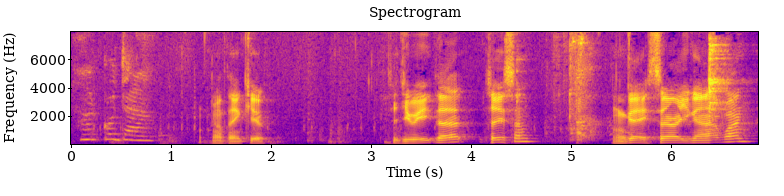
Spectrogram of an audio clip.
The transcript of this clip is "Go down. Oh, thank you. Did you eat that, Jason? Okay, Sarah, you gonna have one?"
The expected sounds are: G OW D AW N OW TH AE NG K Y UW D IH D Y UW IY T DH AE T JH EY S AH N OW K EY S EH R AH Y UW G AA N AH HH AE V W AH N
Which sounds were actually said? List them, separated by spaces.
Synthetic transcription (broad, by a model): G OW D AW OW TH AE NG K Y UW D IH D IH IY T DH AE T JH EY S AH N OW K EY S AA R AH Y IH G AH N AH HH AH V W AH N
